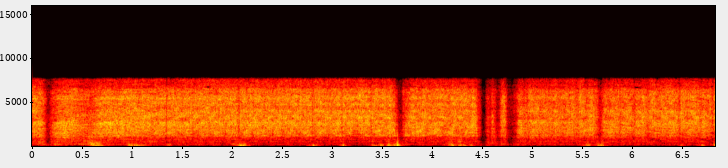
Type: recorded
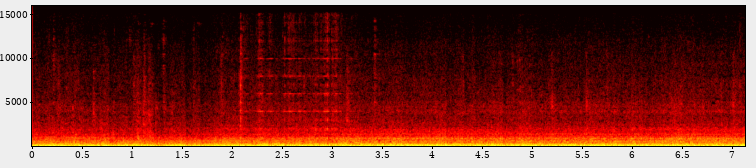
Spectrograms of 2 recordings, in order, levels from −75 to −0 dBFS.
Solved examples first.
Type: recorded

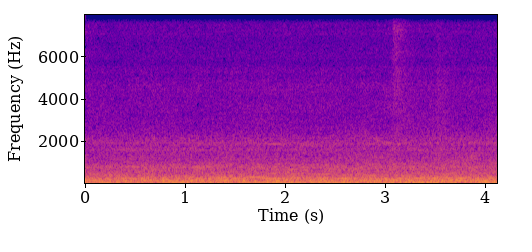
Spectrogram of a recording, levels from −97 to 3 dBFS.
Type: remade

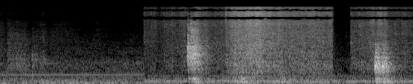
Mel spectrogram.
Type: recorded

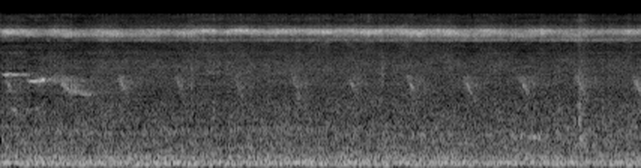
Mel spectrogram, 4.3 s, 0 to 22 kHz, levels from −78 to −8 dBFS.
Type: remade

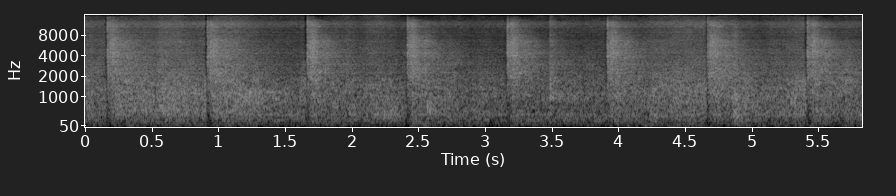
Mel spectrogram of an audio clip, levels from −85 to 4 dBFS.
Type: remade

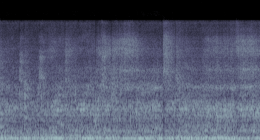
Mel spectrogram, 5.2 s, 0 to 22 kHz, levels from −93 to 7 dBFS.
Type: remade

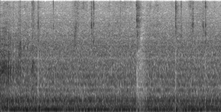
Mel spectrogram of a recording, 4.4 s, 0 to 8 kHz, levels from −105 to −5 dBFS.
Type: recorded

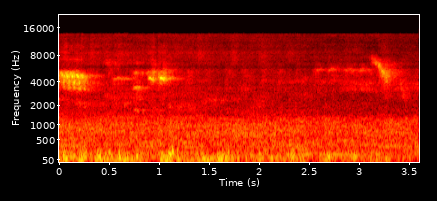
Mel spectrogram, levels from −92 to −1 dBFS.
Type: remade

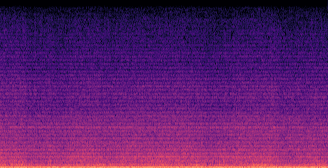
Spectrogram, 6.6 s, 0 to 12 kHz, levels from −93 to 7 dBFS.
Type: recorded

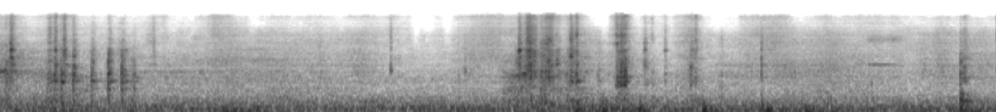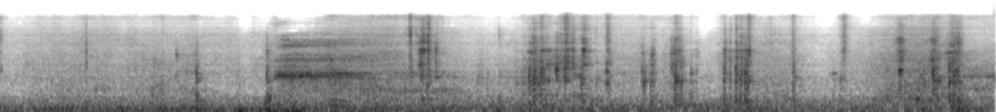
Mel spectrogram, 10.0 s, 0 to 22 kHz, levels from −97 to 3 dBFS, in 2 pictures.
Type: remade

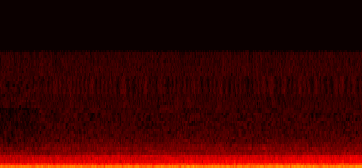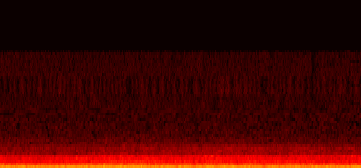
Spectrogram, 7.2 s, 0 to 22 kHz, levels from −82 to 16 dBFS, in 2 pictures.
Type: recorded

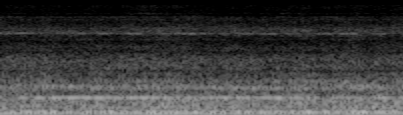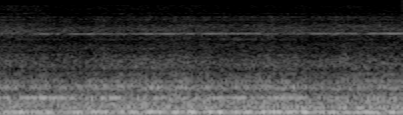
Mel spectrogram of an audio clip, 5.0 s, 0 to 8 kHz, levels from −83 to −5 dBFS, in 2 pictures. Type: remade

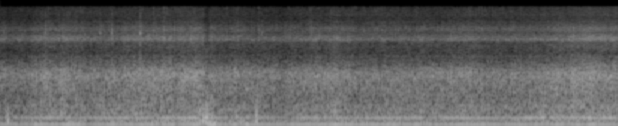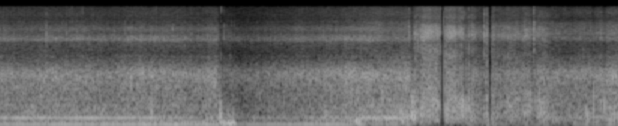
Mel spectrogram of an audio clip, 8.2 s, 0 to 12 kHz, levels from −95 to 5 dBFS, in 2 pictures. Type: recorded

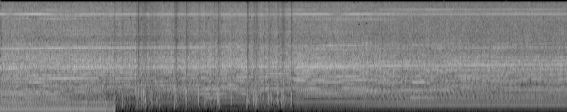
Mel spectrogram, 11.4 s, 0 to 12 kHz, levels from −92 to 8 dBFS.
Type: recorded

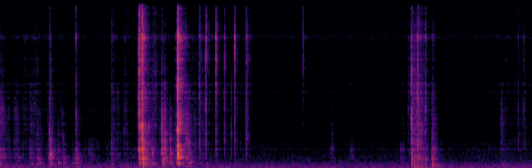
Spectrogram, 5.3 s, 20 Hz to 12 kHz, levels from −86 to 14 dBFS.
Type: remade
